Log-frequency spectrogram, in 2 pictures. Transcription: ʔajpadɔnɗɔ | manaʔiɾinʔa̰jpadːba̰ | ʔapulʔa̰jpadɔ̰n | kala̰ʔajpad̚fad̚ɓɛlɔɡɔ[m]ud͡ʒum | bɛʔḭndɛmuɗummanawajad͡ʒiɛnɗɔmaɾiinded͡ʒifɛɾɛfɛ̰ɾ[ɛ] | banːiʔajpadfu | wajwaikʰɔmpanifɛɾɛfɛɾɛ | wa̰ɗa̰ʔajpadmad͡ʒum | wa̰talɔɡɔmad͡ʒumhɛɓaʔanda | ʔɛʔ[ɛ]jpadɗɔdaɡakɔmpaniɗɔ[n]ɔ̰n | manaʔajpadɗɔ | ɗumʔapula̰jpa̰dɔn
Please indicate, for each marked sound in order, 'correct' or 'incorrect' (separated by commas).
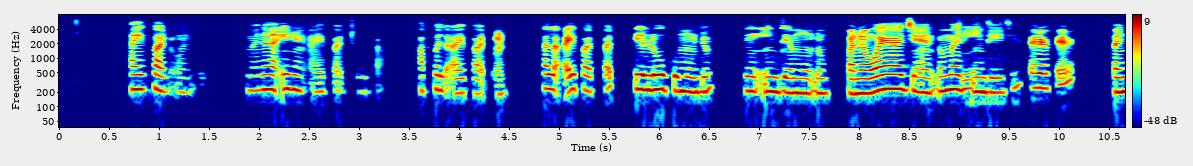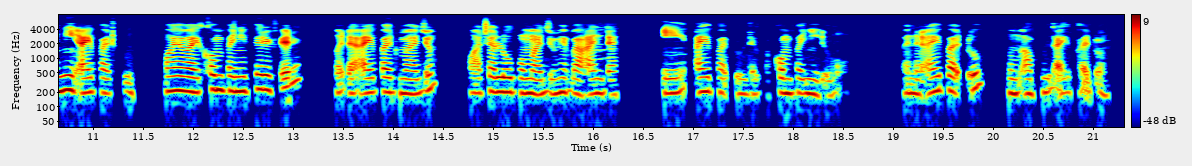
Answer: correct, correct, incorrect, incorrect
